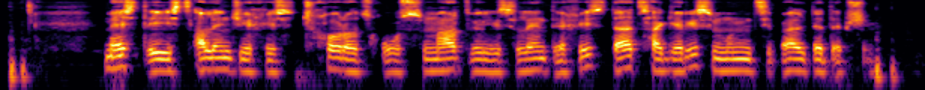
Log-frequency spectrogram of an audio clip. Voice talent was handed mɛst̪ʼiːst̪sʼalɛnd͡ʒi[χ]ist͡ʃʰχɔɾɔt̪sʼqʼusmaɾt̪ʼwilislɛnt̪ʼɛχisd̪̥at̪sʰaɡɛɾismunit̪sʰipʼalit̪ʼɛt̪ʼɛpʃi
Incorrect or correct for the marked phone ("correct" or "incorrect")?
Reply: correct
